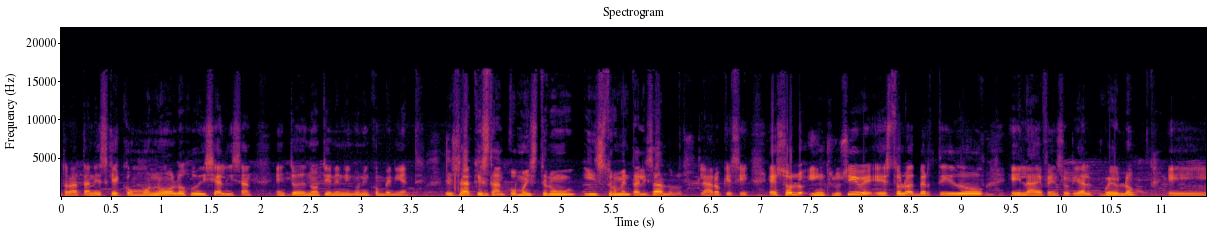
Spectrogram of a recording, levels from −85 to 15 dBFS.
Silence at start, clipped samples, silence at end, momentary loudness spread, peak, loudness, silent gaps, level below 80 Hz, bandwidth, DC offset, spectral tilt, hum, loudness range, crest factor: 0 s; under 0.1%; 0 s; 10 LU; 0 dBFS; -14 LUFS; none; -48 dBFS; 16.5 kHz; under 0.1%; -7 dB/octave; none; 3 LU; 14 dB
